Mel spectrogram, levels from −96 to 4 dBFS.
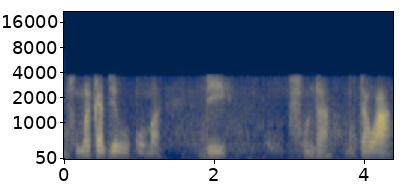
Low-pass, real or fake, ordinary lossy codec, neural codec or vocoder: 3.6 kHz; fake; none; codec, 24 kHz, 0.9 kbps, WavTokenizer, medium speech release version 2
